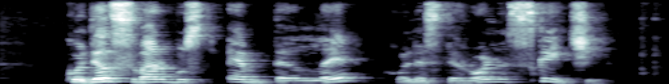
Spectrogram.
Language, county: Lithuanian, Vilnius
